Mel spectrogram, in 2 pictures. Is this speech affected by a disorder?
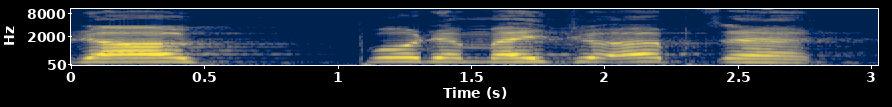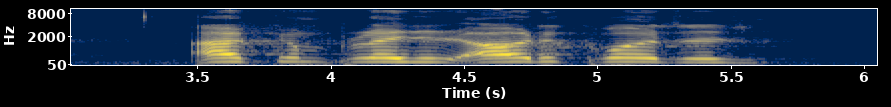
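Yes: cerebral palsy; lifelong.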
